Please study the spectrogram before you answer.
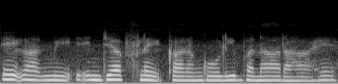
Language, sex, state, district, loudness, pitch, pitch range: Hindi, female, Arunachal Pradesh, Lower Dibang Valley, -15 LUFS, 200 Hz, 190-210 Hz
